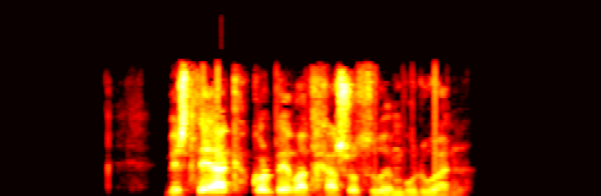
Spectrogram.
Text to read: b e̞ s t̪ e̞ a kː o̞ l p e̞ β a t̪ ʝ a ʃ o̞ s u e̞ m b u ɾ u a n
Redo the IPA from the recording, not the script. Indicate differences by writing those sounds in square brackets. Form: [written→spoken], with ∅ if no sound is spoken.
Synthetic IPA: b e̞ s t̪ e̞ a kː o̞ l p e̞ β a t̪ ʝ a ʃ o̞ s u e̞ m b u ɾ u a n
